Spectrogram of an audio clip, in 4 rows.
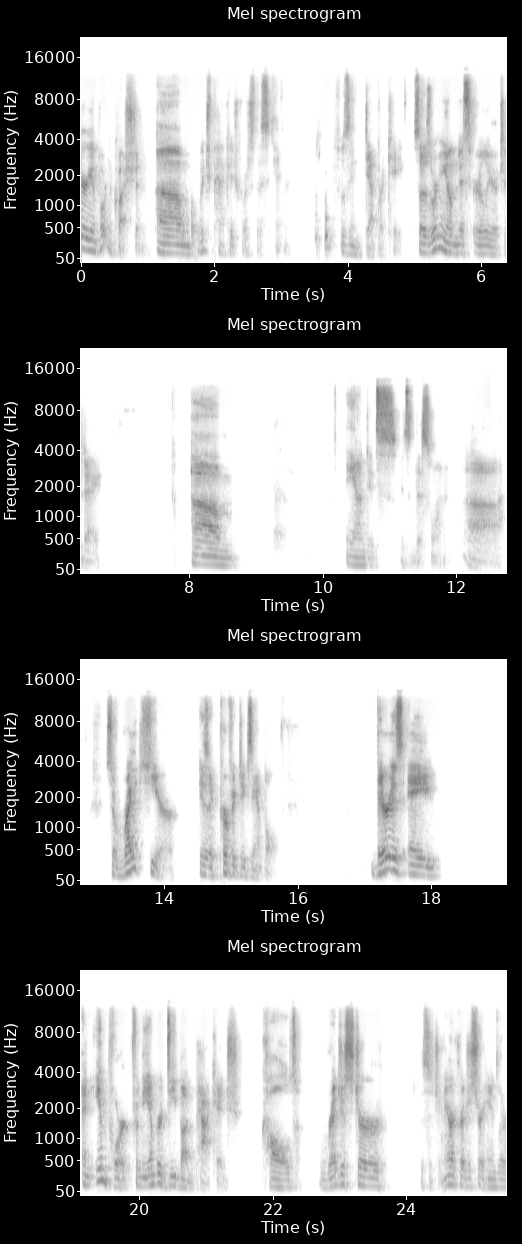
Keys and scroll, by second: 0.4 super+p, 13.8 super+Left, 21.6 shift+super+[, 24.3 super+f, 24.4 super+g, 25.3 super+g.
